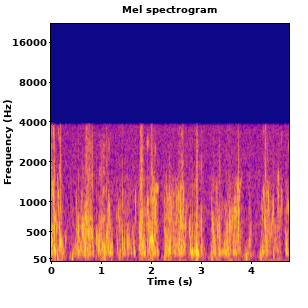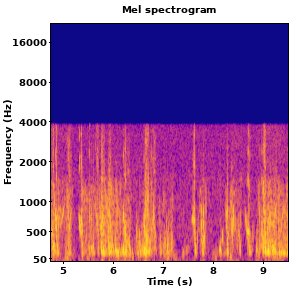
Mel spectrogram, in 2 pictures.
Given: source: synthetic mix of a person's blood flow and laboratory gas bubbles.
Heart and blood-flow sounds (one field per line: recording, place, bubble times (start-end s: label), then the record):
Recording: Doppler ultrasound of blood flow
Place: precordium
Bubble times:
0.00-0.33 s: bubbles
0.47-1.25 s: bubbles
1.29-2.17 s: bubbles
2.24-3.08 s: bubbles
3.19-3.82 s: bubbles
3.94-4.02 s: bubbles
4.19-4.64 s: bubbles
4.67-5.20 s: bubbles
5.29-6.38 s: bubbles
6.46-7.23 s: bubbles
7.55-7.89 s: bubbles
8.10-8.59 s: bubbles
8.63-8.82 s: bubbles
8.85-9.52 s: bubbles
From the record:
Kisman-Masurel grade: 444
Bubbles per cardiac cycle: continuous sound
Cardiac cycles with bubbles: 100%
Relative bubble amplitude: maximal (0.775 to 0.999)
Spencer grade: 4 (maximum detectable bubble signal sounding continuously throughout systole and diastole of every cardiac period, and overriding the amplitude of the normal cardiac signals)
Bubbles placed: anywhere in the cardiac cycle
